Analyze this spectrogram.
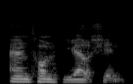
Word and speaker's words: Anton Yelchin: highly highly recommend and he's very good it's pronounced Anton Yelchin okay yeah I always get it wrong and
